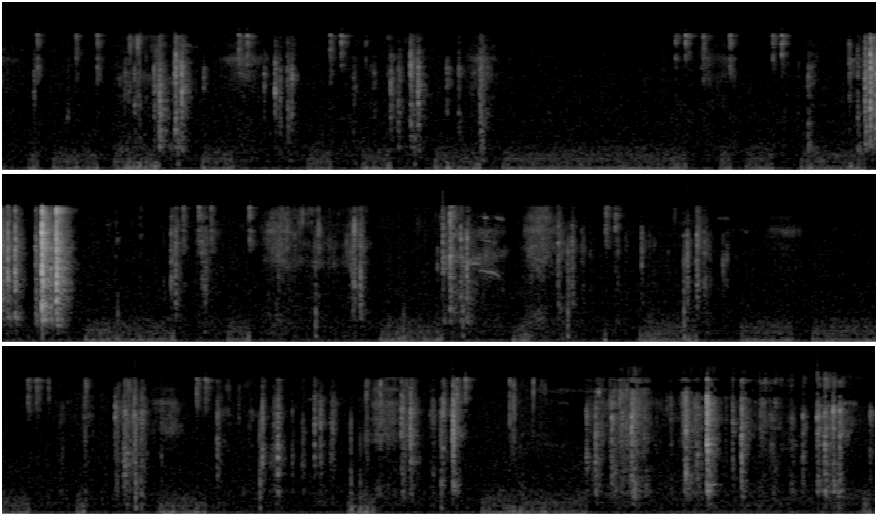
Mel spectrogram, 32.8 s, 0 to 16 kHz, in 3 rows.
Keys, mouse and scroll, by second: 0.1 middle click, 0.9 middle click, 1.9 g, 3.3 g, 4.8 r, 8.7 middle click, 9.6-11.6 drag, 10.9 KP_0, 15.3 KP_7, 16.4 g, 19.4 r, 23.3 shift+d, 25.1 alt+r, 29.2 r, 31.7 f, 32.1 g.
